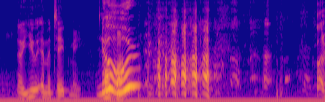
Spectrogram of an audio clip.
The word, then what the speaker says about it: Noor: Noor.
